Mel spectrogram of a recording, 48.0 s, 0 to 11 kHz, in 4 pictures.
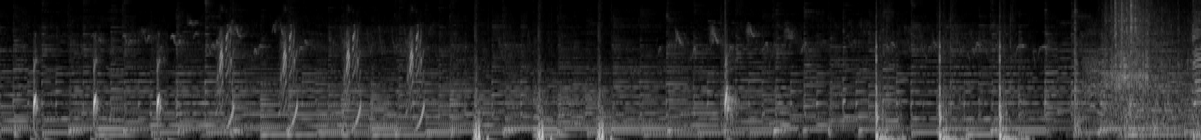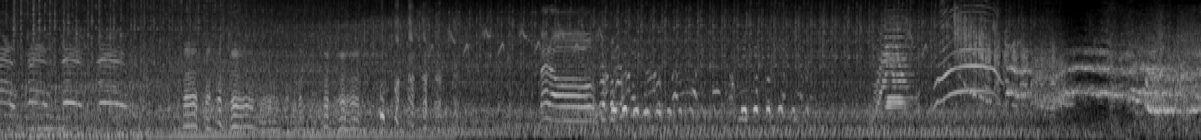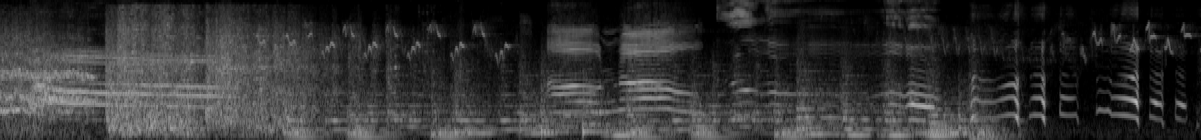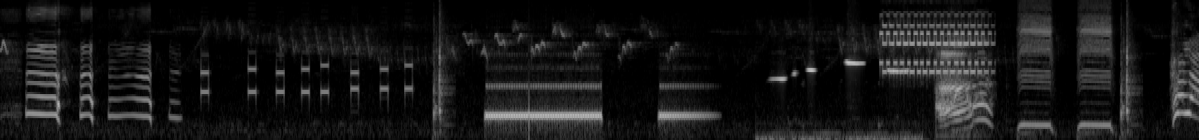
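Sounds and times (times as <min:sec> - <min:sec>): light music: 0:00.0 - 0:13.3, 0:26.8 - 0:34.2
long descending screech: 0:20.8 - 0:26.5
rising and falling squeal: 0:20.8 - 0:27.7, 0:43.6 - 0:47.2
faint bird chirps: 0:37.8 - 0:47.7
rising beeps: 0:38.0 - 0:40.2, 0:43.6 - 0:47.2
telephone keypad beeps: 0:38.0 - 0:40.2, 0:40.9 - 0:43.2, 0:44.8 - 0:47.2
telephone ringing tones: 0:40.9 - 0:43.2, 0:44.8 - 0:47.2.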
